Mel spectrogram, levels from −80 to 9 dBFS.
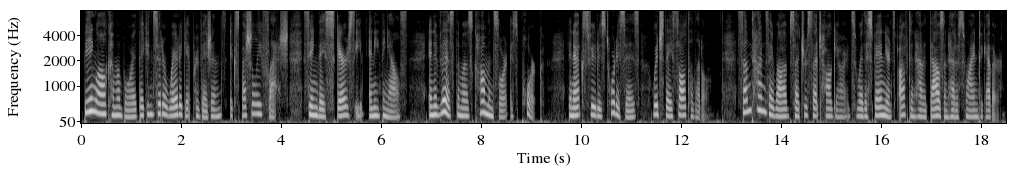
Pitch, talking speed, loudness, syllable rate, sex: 210 Hz, 180 wpm, -20 LUFS, 5.3 syllables/s, female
